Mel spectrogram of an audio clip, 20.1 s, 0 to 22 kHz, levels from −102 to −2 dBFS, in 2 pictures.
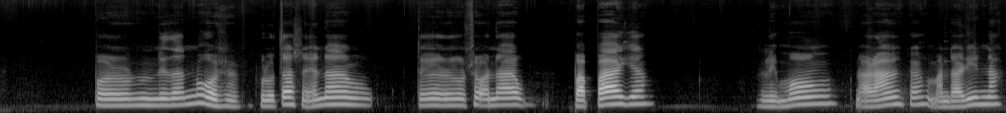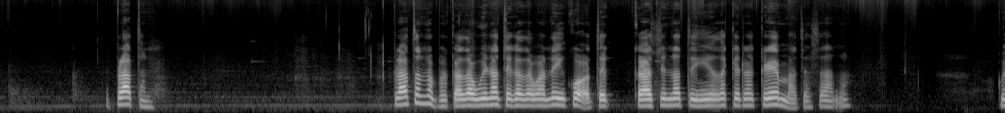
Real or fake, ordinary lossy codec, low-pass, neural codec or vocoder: real; none; none; none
